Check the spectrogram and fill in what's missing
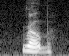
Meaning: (noun) 1. A long loose outer garment, often signifying honorary stature 2. The skin of an animal, especially the bison, dressed with the fur on, and used as a wrap
- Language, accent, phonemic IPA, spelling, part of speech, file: English, US, /ɹoʊb/, robe, noun / verb, En-us-robe.ogg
